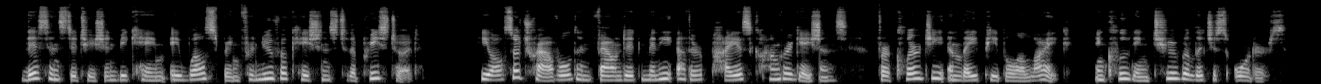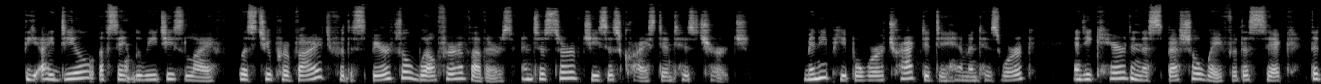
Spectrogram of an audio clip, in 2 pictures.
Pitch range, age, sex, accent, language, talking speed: 200-250 Hz, 40-59, female, American, English, 165 wpm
